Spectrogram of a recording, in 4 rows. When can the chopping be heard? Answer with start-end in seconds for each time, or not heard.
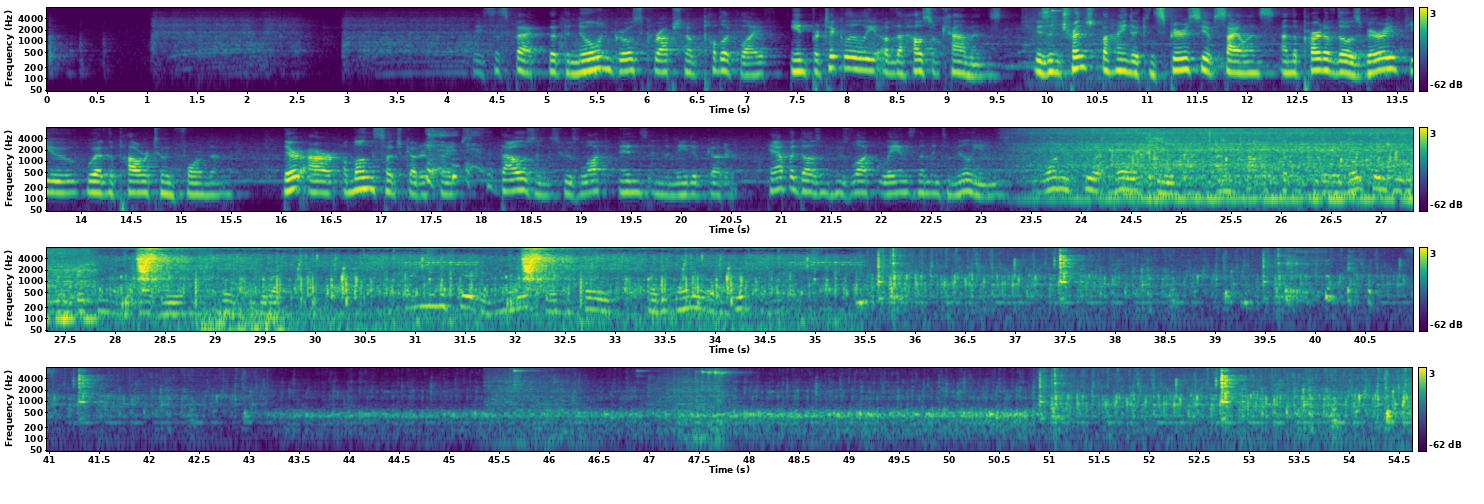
not heard.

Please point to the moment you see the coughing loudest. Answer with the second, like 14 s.
18 s.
